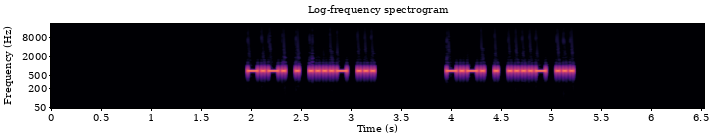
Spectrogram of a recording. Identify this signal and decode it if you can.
Morse code, heard as a keyed tone, about 34 wpm, 700 Hz. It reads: CE4S CE4S
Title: DXCC-100 Call Signs - 4 Characters - Repeated 2x - 35wpm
